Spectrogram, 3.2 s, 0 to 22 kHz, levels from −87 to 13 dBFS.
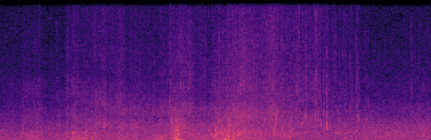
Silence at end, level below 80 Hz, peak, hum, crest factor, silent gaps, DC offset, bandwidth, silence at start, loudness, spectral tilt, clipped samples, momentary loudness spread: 0 s; -46 dBFS; -8 dBFS; none; 24 dB; none; under 0.1%; over 20 kHz; 0 s; -30 LUFS; -3.5 dB/octave; under 0.1%; 8 LU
